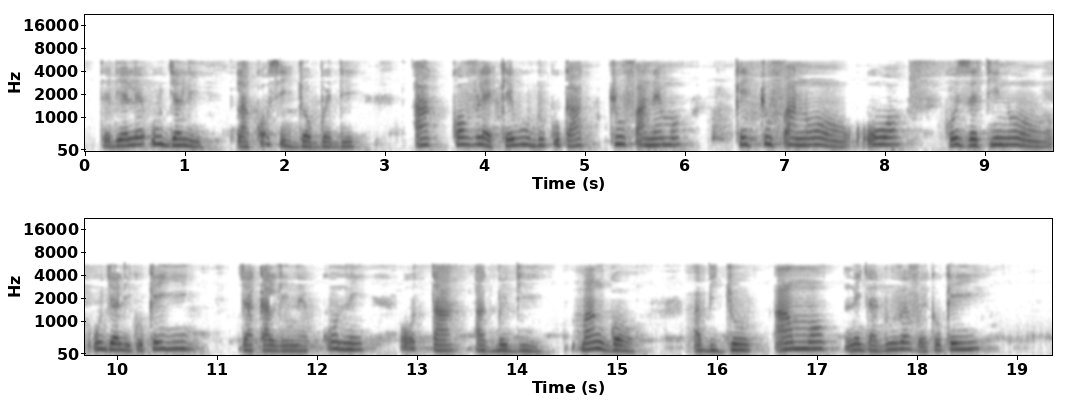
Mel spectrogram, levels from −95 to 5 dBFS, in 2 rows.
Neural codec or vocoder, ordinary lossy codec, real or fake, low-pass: vocoder, 44.1 kHz, 128 mel bands every 256 samples, BigVGAN v2; AAC, 24 kbps; fake; 5.4 kHz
